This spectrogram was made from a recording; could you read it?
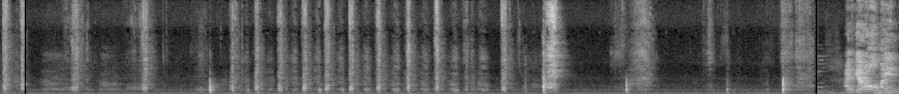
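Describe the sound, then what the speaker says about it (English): A knife chops mango salsa ingredients on a big cutting board in a run of crisp, evenly spaced taps, slowing to scattered cuts with a rustle at the end. "I love this big board that I have because I can fit so many ingredients on here and just keep chopping"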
